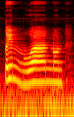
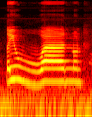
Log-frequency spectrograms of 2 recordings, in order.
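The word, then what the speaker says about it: قنوان: Cara membacanya qinwanun, tidak boleh dibaca qiwanun sebab nun wajib diidharkan karena nun dan waw dalam satu kalimat.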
